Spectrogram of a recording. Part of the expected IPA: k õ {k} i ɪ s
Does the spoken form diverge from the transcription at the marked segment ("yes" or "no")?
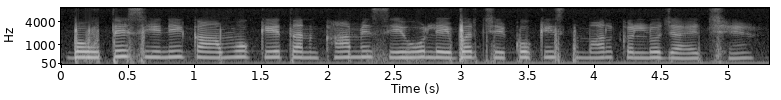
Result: no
